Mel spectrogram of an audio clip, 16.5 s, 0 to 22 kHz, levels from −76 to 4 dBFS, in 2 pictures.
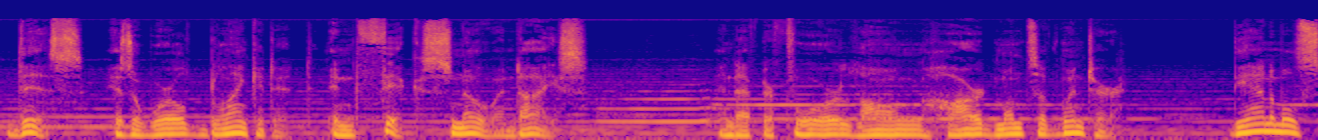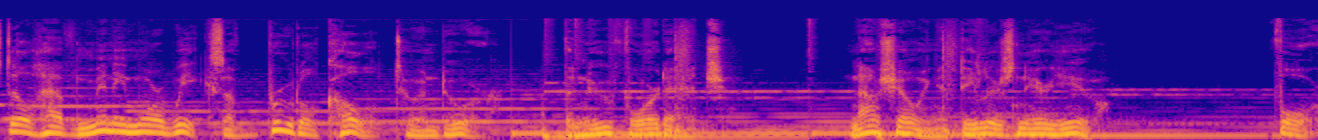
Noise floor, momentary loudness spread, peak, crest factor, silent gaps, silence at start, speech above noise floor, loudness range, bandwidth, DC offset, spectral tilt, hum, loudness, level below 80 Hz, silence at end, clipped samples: -35 dBFS; 12 LU; -2 dBFS; 12 dB; none; 0 s; 22 dB; 2 LU; 13.5 kHz; under 0.1%; -5.5 dB/octave; none; -14 LUFS; -32 dBFS; 0 s; under 0.1%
